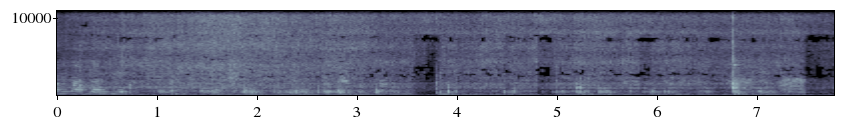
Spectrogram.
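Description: Onion-and-tomato masala sizzling in a steel pan over a wood fire, stirred with a metal spoon that scrapes against the pan. A single sharp clink near the end.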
